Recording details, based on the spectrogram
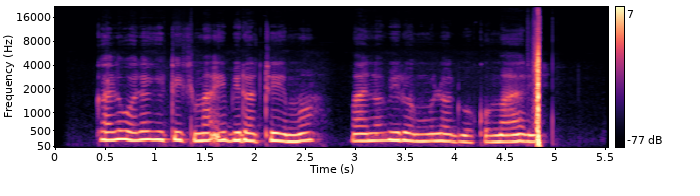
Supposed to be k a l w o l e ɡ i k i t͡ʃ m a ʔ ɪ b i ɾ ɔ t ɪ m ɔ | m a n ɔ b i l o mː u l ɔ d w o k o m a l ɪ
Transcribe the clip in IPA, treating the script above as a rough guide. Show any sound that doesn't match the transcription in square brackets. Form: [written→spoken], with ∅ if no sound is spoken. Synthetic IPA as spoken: k a l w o l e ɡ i [k→t] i t͡ʃ m a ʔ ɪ b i ɾ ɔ t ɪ m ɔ | m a n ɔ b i [l→ɾ] o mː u l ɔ d w o k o m a [l→ɾ] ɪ

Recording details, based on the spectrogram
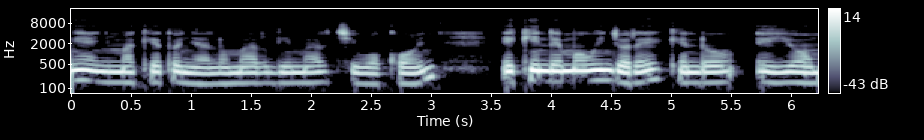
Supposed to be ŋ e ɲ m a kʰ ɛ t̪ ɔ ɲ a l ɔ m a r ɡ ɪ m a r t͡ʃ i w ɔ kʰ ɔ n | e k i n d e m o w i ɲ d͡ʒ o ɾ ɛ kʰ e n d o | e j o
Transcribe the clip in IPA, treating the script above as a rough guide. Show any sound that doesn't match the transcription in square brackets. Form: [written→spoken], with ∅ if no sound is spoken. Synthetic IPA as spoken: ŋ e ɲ m a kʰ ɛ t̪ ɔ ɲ a l ɔ m a r ɡ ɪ m a r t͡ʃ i w ɔ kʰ ɔ [n→ɲ] | e k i n d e m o w i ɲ d͡ʒ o ɾ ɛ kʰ e n d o | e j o

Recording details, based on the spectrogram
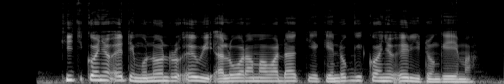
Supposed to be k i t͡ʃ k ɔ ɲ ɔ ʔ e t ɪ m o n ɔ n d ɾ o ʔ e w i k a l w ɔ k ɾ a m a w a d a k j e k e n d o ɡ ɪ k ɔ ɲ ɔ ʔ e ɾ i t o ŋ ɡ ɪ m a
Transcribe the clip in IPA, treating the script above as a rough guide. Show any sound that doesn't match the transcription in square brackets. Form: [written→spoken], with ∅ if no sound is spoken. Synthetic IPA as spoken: k i t͡ʃ k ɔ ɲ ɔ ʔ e t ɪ m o n [ɔ→o] n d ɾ o ʔ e w i [k→ʔ] a l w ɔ [k→∅] ɾ a m a w a d a k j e k e n d o ɡ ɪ k ɔ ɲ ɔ ʔ e ɾ i t o ŋ ɡ ɪ m a

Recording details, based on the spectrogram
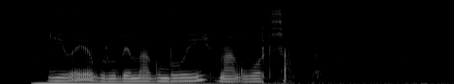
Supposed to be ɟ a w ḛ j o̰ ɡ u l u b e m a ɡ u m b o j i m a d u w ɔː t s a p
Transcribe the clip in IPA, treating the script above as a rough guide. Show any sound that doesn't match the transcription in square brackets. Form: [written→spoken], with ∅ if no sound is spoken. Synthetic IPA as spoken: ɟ [a→i] w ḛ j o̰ ɡ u [l→ɾ] u b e m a ɡ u m b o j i m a [d→ɡ] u w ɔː t s a p

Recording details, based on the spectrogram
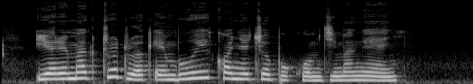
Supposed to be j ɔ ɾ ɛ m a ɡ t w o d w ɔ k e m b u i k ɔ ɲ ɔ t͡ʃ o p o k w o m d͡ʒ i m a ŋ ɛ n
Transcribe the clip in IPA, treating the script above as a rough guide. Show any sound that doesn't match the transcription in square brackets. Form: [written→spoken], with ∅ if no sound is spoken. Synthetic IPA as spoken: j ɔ ɾ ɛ m a ɡ t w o d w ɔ k e m b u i k ɔ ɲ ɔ t͡ʃ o p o k w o m d͡ʒ i m a ŋ ɛ [n→ɲ]

